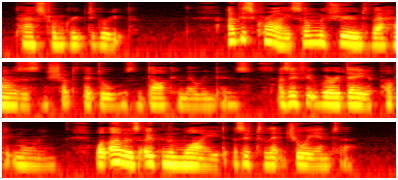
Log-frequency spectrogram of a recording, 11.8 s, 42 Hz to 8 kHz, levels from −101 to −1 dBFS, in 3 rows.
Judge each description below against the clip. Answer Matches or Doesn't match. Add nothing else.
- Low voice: Doesn't match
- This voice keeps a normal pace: Doesn't match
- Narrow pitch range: Matches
